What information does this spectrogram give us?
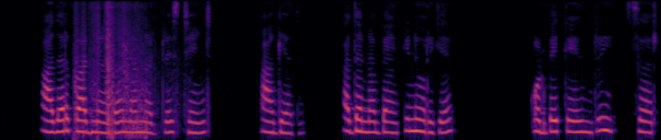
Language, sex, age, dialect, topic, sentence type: Kannada, female, 18-24, Dharwad Kannada, banking, question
